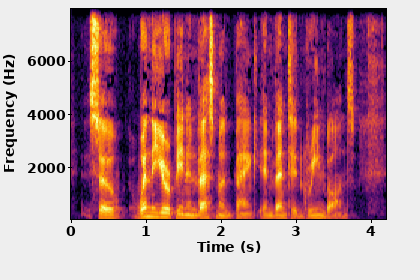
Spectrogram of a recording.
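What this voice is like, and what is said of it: Usual voice. Nothing is said of it.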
